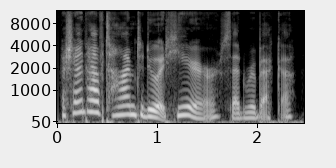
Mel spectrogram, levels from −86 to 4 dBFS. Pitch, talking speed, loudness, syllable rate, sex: 225 Hz, 240 wpm, -17 LUFS, 5.6 syllables/s, female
